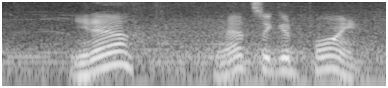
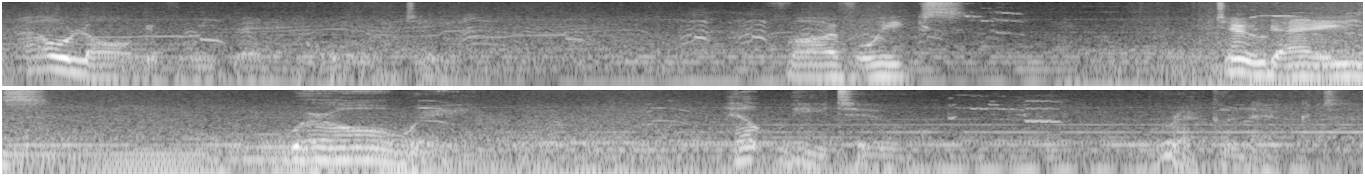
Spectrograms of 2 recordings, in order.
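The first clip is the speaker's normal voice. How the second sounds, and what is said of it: Attempted East London accent impression. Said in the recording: “your Jason Statham impression again ... I don't have a good East London accent”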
